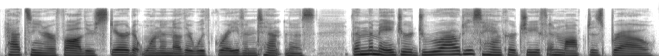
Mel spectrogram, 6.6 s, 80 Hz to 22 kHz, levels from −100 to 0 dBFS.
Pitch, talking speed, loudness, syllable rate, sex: 170 Hz, 200 wpm, -18 LUFS, 5.7 syllables/s, female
